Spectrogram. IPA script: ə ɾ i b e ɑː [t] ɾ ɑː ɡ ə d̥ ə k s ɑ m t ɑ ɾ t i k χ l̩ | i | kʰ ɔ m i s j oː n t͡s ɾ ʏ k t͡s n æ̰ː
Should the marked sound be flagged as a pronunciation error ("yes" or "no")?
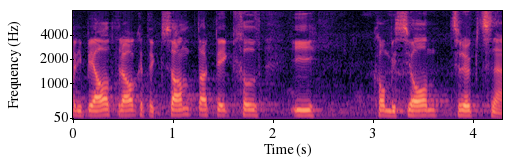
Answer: no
